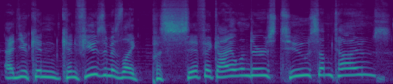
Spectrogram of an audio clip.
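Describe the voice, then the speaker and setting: A man's voice: very high voice, unhurried, warm tone, no room sound, faint music behind. A man hosting a casual comedy game show, rambling and sarcastic with profane asides.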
